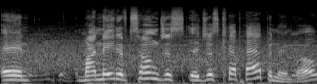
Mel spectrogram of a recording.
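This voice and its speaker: Over crowd noise in the background, a man with a Brooklyn accent speaks fairly quickly in an animated tone with lively intonation. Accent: Brooklyn New York. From New York, Brooklyn. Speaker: podcast co-host. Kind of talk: casual chat.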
